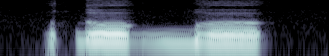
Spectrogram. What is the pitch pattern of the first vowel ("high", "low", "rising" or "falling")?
high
